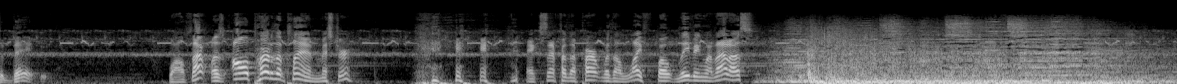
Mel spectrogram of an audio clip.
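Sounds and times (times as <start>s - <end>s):
speech: 0.0s - 0.6s, 1.7s - 7.8s
laughter: 4.1s - 6.8s
roaring explosion of an object hitting a planet's atmosphere: 7.8s - 11.7s.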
